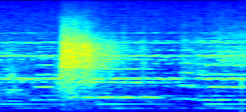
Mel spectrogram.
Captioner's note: cracking whip; cinematic classical music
